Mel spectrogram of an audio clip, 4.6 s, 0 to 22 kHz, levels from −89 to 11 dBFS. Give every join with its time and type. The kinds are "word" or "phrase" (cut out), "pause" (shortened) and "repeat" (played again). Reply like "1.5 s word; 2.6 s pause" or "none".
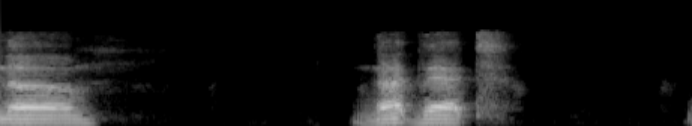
none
